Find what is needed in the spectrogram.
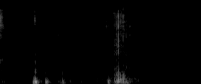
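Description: Two brief soft clicks nearly a second apart, then near silence.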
